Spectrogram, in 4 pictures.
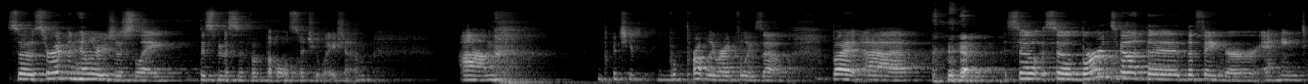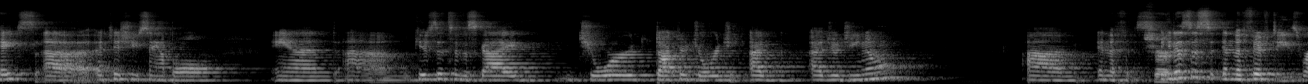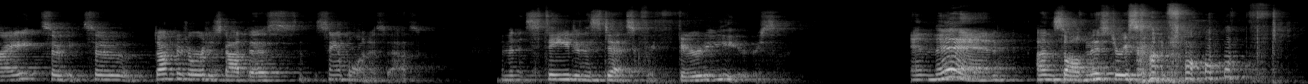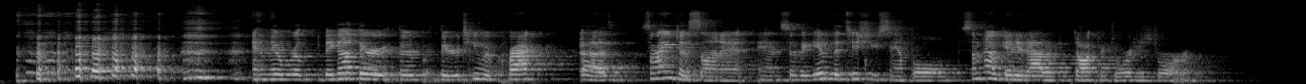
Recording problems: room echo; slight; dies away in 0.9 s
off-mic speech; somewhat distant

